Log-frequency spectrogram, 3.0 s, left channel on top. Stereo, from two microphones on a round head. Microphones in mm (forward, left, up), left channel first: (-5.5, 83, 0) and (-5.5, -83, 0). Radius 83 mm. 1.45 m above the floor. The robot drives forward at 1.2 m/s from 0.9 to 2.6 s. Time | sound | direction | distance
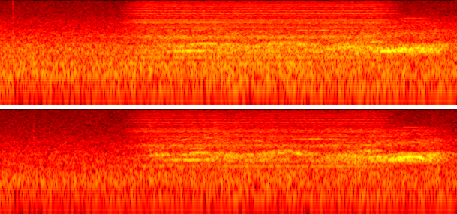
1.0 | a bird | 25° right (ahead or behind) | 7 m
